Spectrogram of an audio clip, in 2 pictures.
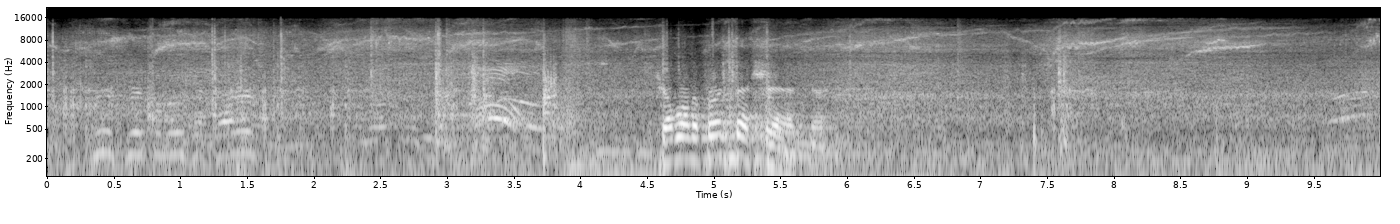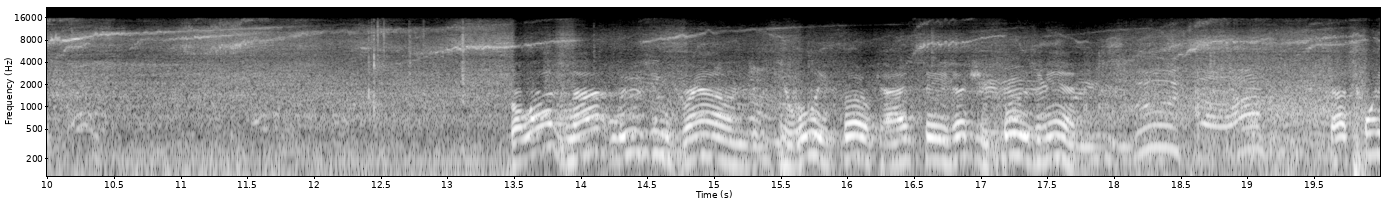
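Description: Small electric motors whine as radio-controlled cars race around a track outdoors.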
